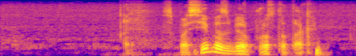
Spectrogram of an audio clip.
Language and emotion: Russian, neutral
